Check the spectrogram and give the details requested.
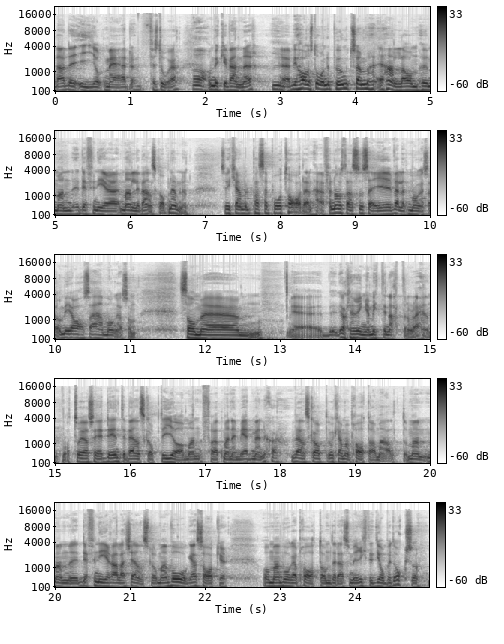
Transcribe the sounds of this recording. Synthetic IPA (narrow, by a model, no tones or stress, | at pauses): d̪ad̪əʔɪɔkmɛd̪fœʂtuːɾjaɔmʏkːəvɛnːəɾ | vɪɦaɾɛnst̪oːənd̪əpʰɵŋkt̪sɔmɦand̪laɾɔmɦɵɾmand̪ɛfɪnɪeːɾaɾmanlɪvɛ̰nskɑ̰ːpnɛmlɪ̰ɡə̰n | sɔvɪkʰanvɛlpʰasːapʰɔːt̪ʰɑ̰ːd̪ɛ̰nɦæ̰ːɾfœɳɔnst̪ansːɔsɛjːəɾvɛldɪt̪mɔŋːasɔæːj̰mɛnjɑːɡhaɾʂɔhæːɾmɔŋːa̰sɔ̰m | sɔm | jɑːkʰanɾɪŋːamɪt̪ːɪnat̪ːənɔ̰d̪ɛ̰haɾɦɛ̰nt̪nɔ̰t̪ʰːɔjɑsɛjːəd̪ɛɾɪnt̪əvɛnskɑːpd̪ɛjœːɾmanfœɾat̪manæɾmeːd̪mɛnːɪɧavɛnskɑːpd̪ɔkʰanmanpʰɾɑːt̪aɔma̰lt̪ɔmanmand̪ɛfɪnɪeːɾaɾalːaɕɛnslʊɾmanvoːɡaɾʂɑːkəɾ | ɔmanvoːɡaɾpʰɾɑːt̪aɔmd̪ɛd̪æːʂɔmæɾɪkt̪ɪt̪jɔbːɪt̪ɔksɔ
